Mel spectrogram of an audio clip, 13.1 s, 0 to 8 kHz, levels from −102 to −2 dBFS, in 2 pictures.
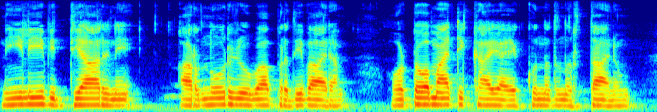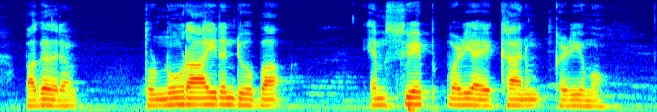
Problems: none marked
